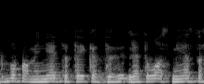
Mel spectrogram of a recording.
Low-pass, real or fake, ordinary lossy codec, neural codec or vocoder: 7.2 kHz; real; MP3, 64 kbps; none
